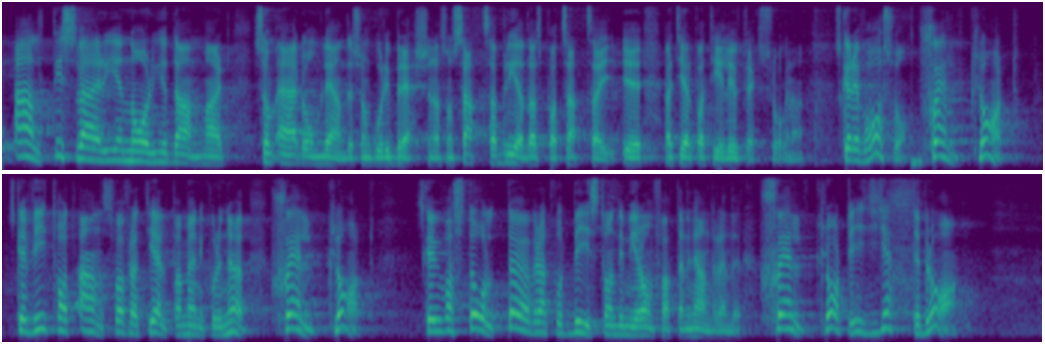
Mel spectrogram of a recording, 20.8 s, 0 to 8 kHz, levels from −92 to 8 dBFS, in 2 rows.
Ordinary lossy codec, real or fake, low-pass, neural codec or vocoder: none; real; 7.2 kHz; none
